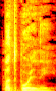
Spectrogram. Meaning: underground
- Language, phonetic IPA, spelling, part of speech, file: Russian, [pɐtˈpolʲnɨj], подпольный, adjective, Ru-подпольный.ogg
